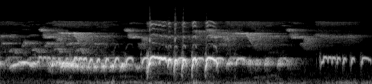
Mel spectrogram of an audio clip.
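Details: A local female zebra dove gives a rippling coo trill to a rival, swelling into rapid crisp pulses and fading to a short pulsed phrase, while high, thin descending calls of other birds sound behind.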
